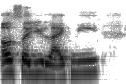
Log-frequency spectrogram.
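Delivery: plain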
